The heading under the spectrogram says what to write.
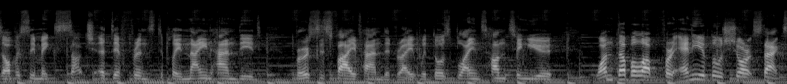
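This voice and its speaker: A man co-commentating a poker tournament live, giving conversational analysis in wry, wordy turns of phrase over music. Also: medium pitch.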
